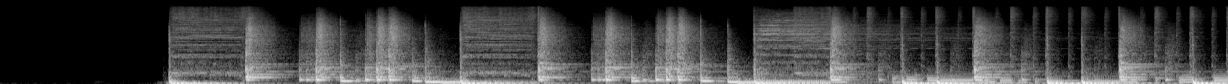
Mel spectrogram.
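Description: After under two seconds of silence, a live band comes in together: a drum kit with snare, kick and crash cymbal hits and a bass guitar playing low notes. It opens with separate ringing accents, then settles into a steady beat from about eight seconds in.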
